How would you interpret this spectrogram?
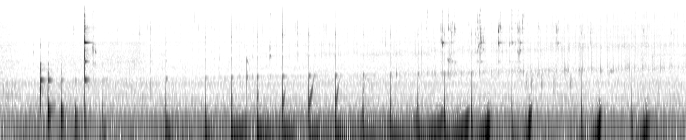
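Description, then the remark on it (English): A strawberry wheat beer pours quietly into a glass: a scattering of soft drips, small glassy clinks and a faint fizzing crackle, with no one talking. “Give it a pour.”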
